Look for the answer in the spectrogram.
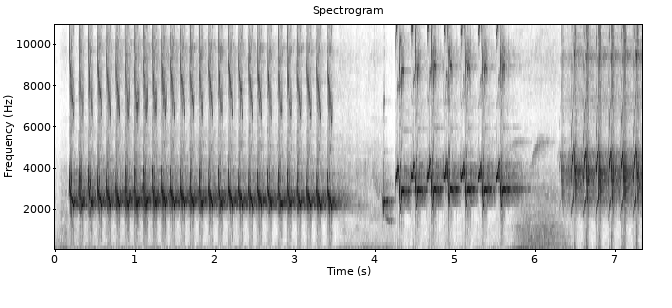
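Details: Black-winged myna (jalak putih) in energetic full-content gacor song used as a lure for other birds. Long rapid train of bright repeated notes, a pause, then choppy higher phrases and another quick series.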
